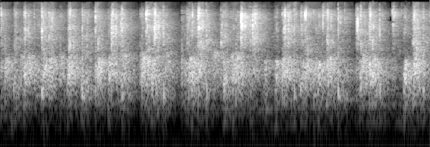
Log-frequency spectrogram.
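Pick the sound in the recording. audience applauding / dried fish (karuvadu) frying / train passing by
audience applauding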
